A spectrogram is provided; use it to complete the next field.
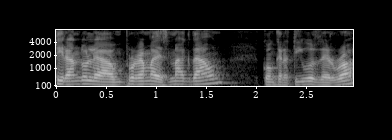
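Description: A man with a Mexican accent, high-pitched and fairly quick, on a very clean recording with a silent background. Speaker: wrestling podcast host. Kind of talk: casual chat.

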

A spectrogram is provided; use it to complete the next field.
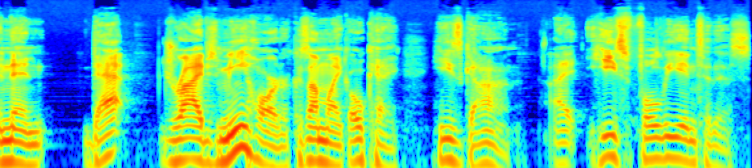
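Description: With an American accent and a normal speaking voice, a man speaks at a fairly low pitch, moderate pace and ordinary pitch variation. The recording is very clean, with a silent background. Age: 30s. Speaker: strength and conditioning coach. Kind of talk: casual interview.

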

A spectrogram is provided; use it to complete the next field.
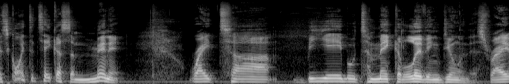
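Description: A man with a New York accent speaks at a fairly slow pace. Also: very clean recording, silent background. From Brooklyn, New York. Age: 30s. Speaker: finance worker and YouTuber. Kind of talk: casual chat.

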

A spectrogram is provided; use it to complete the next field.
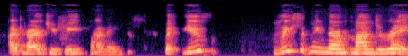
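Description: Here a woman speaks at a high pitch with a British accent. Her pace is fairly slow. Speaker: podcast host. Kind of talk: casual chat.

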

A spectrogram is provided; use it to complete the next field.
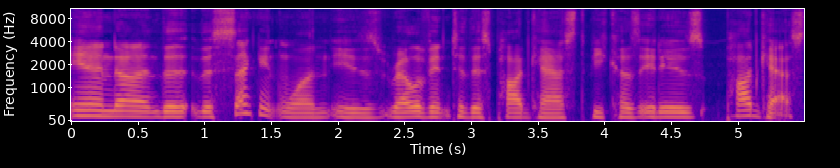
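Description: A man at a fairly slow pace with fairly even intonation and hardly any pauses, in a dry, close sound with no echo. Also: fairly high pitch for a man. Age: 20s. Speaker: podcast co-host, recent music education graduate. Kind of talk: casual chat, quiz game.

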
